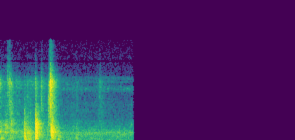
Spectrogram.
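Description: A few quick clicks and clatters of a string of plastic Christmas light bulbs being handled over a plastic tote, then the sound cuts off suddenly about two seconds in.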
